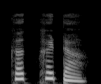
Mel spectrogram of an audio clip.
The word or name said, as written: ಕಿಗ್ಗಡೆ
